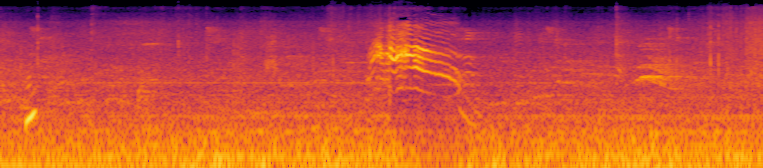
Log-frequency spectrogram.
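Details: Street stray cat at feeding time gives one strong wavering meow, high and harmonic, bending downward, followed by a faint softer mew; a short thump at the start and low background hum.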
